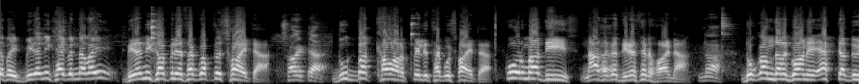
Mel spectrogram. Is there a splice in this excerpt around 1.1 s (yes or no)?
yes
